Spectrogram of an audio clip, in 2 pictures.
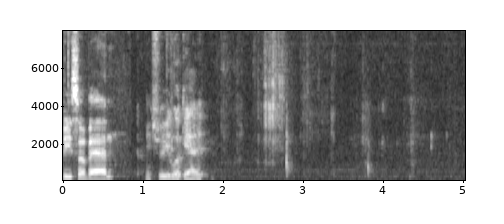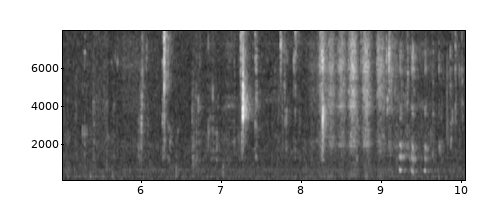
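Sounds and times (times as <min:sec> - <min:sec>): person chewing crunchy food: 0:02.0 - 0:08.6.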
